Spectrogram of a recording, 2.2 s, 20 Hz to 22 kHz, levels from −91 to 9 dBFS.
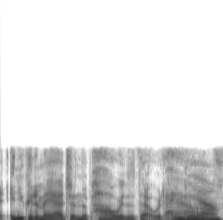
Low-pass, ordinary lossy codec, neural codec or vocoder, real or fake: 7.2 kHz; MP3, 64 kbps; none; real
